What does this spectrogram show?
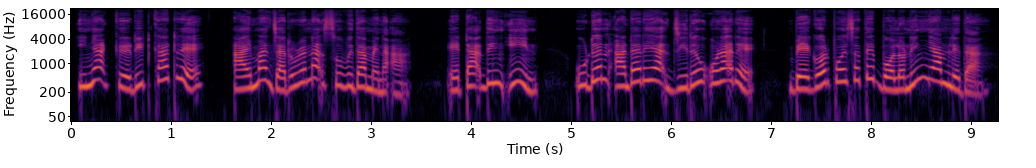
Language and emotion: Santali, happy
